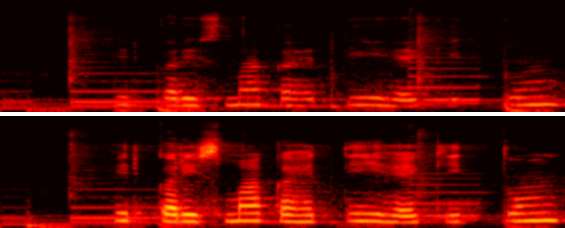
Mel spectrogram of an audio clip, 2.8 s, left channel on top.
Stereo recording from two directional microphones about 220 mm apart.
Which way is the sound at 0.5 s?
30° right (ahead or behind).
